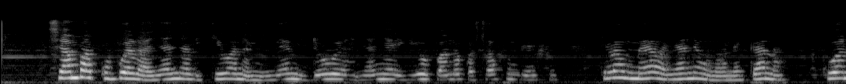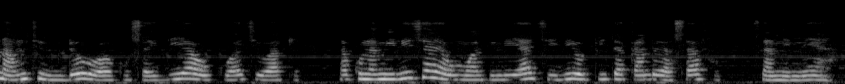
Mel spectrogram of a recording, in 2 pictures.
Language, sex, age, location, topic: Swahili, male, 25-35, Nairobi, agriculture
